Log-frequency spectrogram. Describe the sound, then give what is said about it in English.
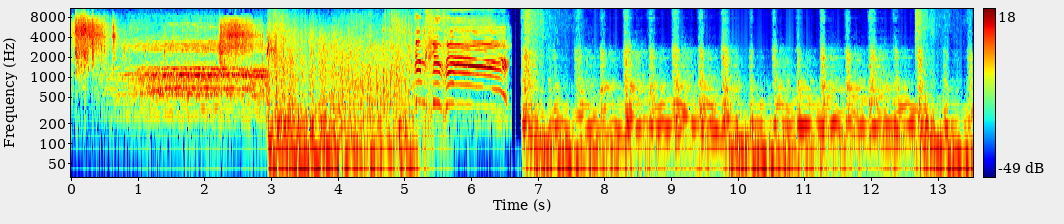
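A grenade explosion: after a brief tone, a heavy boom erupts into a loud rumble, followed by shrill sweeping tones. A sudden cut leads into a long stretch of dense, rapid crackling. “Grenade. One, two, five.”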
